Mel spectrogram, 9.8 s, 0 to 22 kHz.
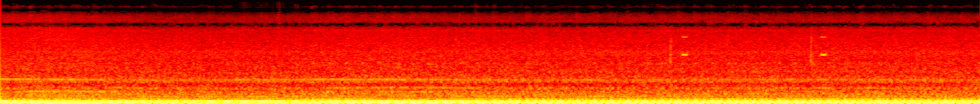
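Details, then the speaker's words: Hemi-swapped Grand Wagoneer V8 at idle after replacing a torn EGR tube O-ring suspected of a vacuum leak: deep mostly steady rumble with slight lumpy dips about three a second; still reporting a multi-cylinder misfire but sounding much better. "still showing misfire okay still showing a misfire but that sounds that engine sounds way better so whatever it is not bad"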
